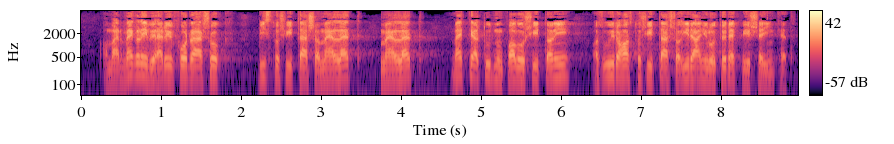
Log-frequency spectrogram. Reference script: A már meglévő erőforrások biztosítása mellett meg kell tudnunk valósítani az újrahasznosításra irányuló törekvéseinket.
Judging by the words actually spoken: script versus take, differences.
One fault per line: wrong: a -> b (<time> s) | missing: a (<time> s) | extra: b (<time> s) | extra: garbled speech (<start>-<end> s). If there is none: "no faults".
extra: mellett (3.7 s)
